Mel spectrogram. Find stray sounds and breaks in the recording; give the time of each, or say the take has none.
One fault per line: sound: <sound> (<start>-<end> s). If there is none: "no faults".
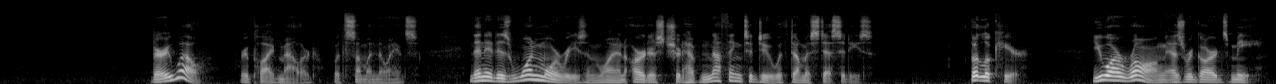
no faults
